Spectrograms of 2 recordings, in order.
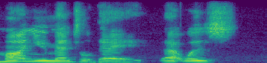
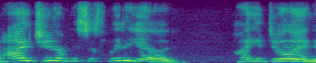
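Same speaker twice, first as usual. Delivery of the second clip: higher, bright phone greeting voice, lightly imitated; mimicking Lydia on the phone; 6 semitones higher than usual. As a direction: play the friendly caller greeting Jim. Retold friend phoning the editor.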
